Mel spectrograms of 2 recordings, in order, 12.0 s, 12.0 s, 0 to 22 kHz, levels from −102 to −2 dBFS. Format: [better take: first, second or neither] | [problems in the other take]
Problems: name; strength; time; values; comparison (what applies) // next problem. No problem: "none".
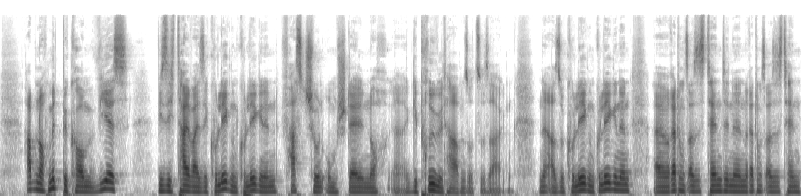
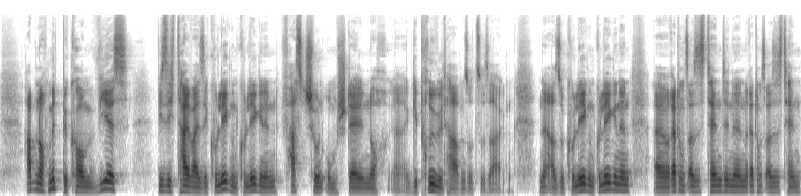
first | thin; very slightly; fading below 300 Hz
